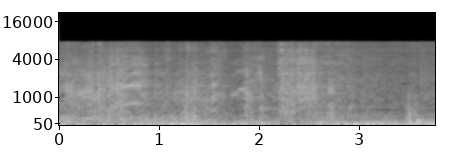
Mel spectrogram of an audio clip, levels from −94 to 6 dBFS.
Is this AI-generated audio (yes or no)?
yes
